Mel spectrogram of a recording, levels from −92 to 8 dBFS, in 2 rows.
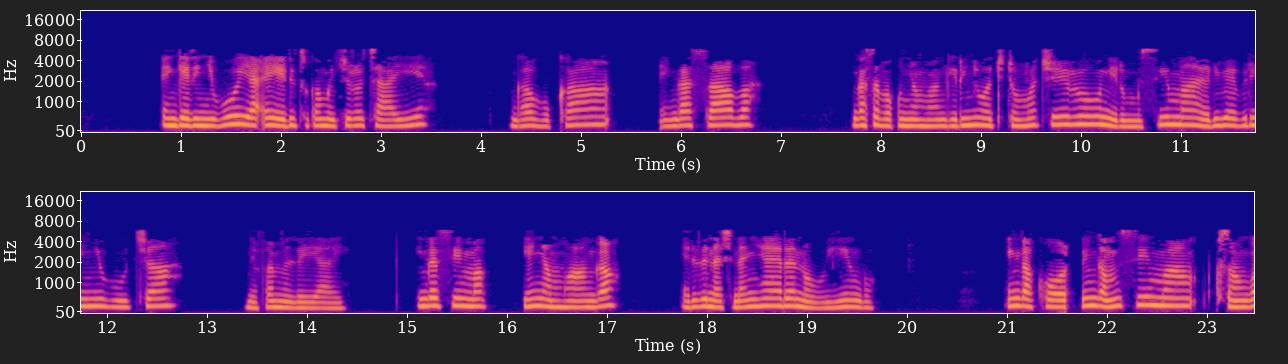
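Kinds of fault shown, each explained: MP3 compression: The sound is watery and smeared with nothing above 6 kHz, likely heavy MP3 coding at a very low bitrate. A spectrogram shows a flat ceiling with flickering holes.
Bit error spike: One sharp tick at 11.8 s, just after "nerimusima eribya", and another at 17.91 s. Each is a lone vertical waveform spike and a thin full-height spectrogram line.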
